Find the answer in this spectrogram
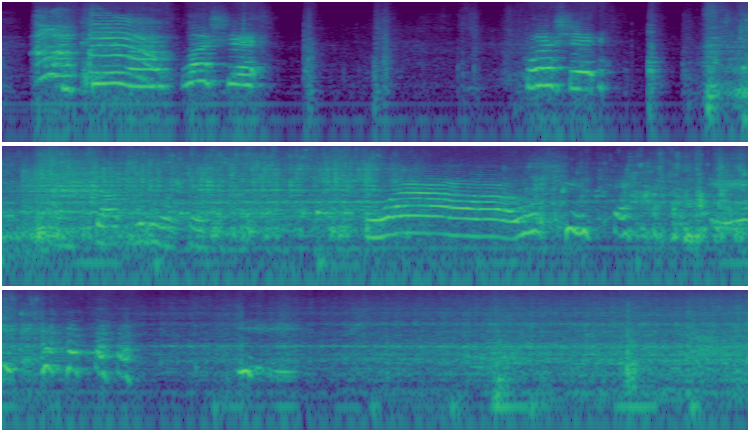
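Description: A new toilet flushing. About five seconds in, water rushes loudly into the bowl and swirls down. After about six seconds it drops to a quieter, steady run of water.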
